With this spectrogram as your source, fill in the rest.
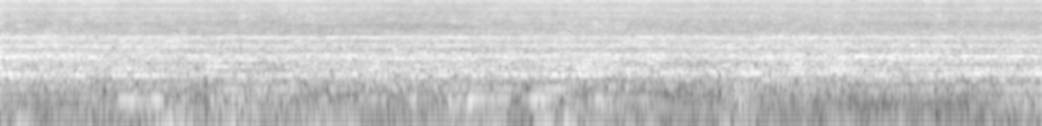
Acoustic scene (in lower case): restroom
